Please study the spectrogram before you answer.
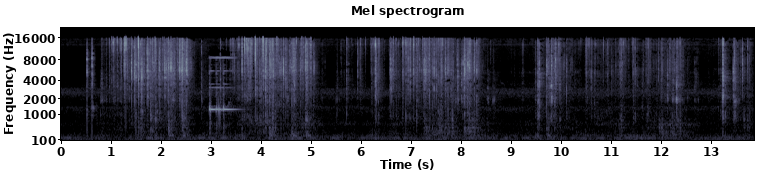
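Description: A solid pink bar of Arzt Seife soap is held in the hand while a metal utility-knife blade scrapes and carves thin curls off its face, exposing cream-coloured soap underneath. Bursts of bright, crisp scraping and crinkly shaving sounds come in separate strokes with short quiet gaps between them, and a brief tonal ring appears near the three-second mark.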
